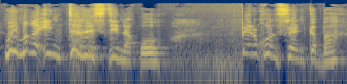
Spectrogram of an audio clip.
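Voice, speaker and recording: A woman's voice: high-pitched, big pitch swings, normal speed, sharp tone, slight background noise, exaggerated voice. A woman playing a neglected, unfaithful wife and mother, aggrieved and reproachful, in a melodrama. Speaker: actor in a drama. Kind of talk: melodramatic drama acting.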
